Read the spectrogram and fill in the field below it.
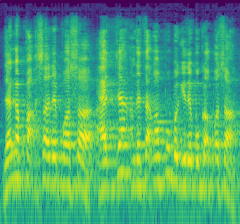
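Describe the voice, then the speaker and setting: A man preaching a religious lecture in a mosque prayer hall. He is lively and joking, often asks the audience to agree with him, and ends with a prayer. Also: a little high, quick pace. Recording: echoey hall with faint background hum.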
